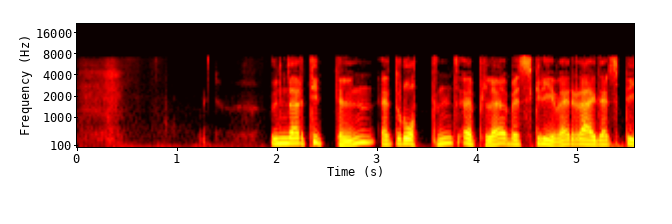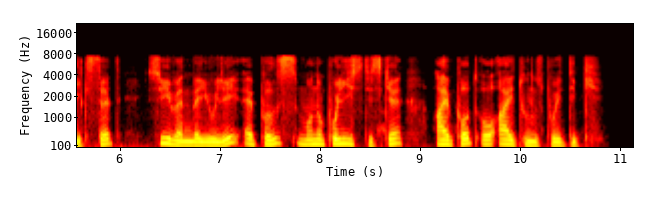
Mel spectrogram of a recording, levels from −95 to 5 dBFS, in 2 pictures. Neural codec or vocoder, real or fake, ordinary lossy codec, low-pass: codec, 16 kHz, 8 kbps, FunCodec, trained on LibriTTS, 25 frames a second; fake; none; 7.2 kHz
